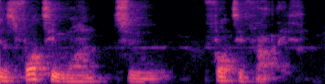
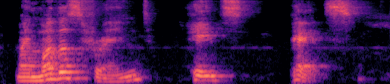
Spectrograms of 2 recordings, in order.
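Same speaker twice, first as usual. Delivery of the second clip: "friend" stressed and said slowly. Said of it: "The stressed word here is friend".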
